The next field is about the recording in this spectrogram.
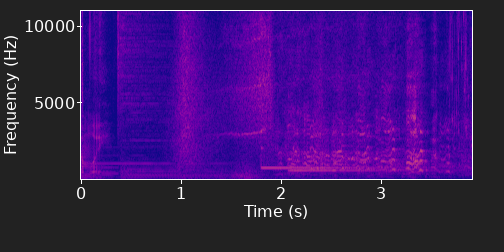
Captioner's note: bell ringing; people laughing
